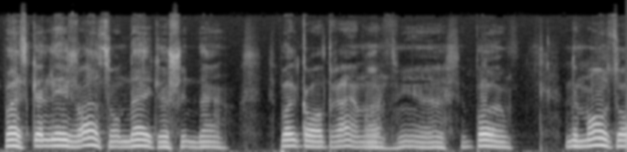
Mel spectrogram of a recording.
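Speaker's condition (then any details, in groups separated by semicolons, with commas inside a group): Amyotrophic lateral sclerosis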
